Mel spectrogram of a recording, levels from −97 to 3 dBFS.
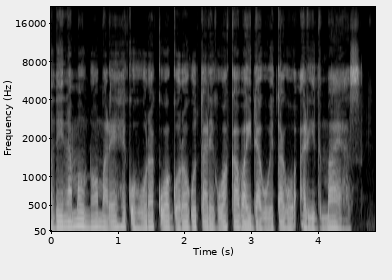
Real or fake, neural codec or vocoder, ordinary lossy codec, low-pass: real; none; none; none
